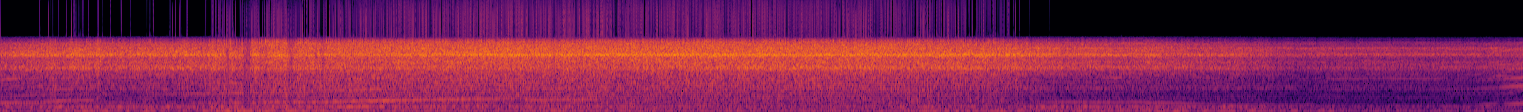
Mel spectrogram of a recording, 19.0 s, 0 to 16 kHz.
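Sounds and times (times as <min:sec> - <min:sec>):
motorcycle engine at high revs: 0:00.0 - 0:19.0
wind noise: 0:00.0 - 0:19.0.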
